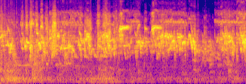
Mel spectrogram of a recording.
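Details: Budgies chirping, a lively mix of grating squawks and clear high whistled notes from several birds close by.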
